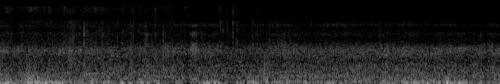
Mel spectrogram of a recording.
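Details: Outdoor wind buffeting the microphone with a low rushing roar and no animal calls.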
